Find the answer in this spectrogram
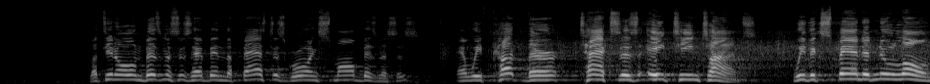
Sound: applause

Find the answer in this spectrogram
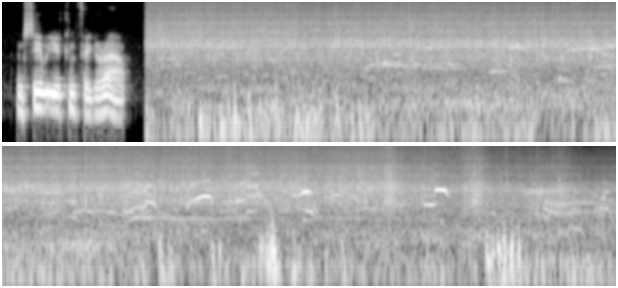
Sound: sounds of water and children playing

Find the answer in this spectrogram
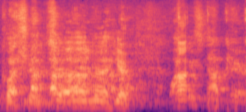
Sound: audience laughs

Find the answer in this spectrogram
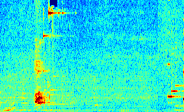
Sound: sounds like something is broken

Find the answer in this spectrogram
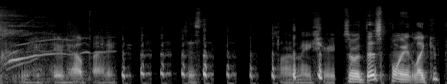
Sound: laughing

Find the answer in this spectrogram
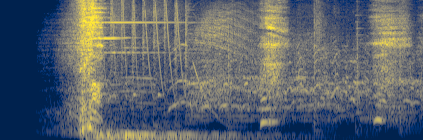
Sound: Mikey gasps; breathing heavily

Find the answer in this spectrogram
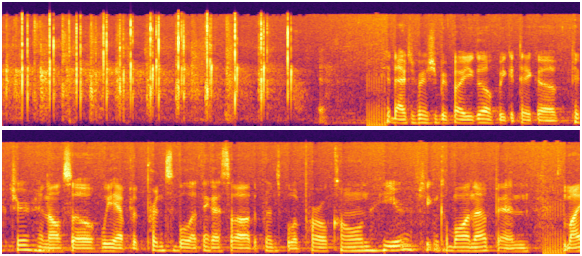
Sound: applause

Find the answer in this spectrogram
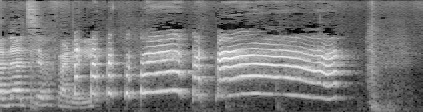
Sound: clucking

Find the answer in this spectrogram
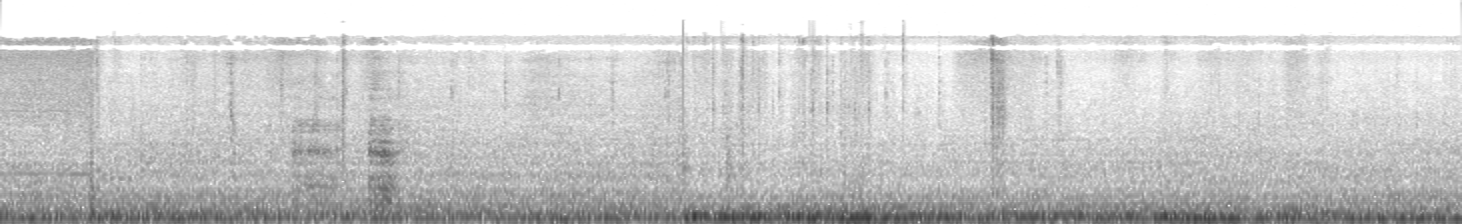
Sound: car driving noises

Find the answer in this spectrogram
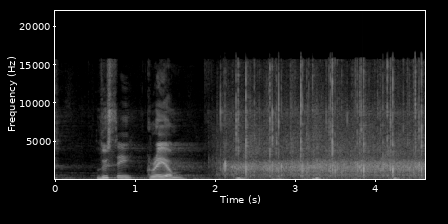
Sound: audience applauding

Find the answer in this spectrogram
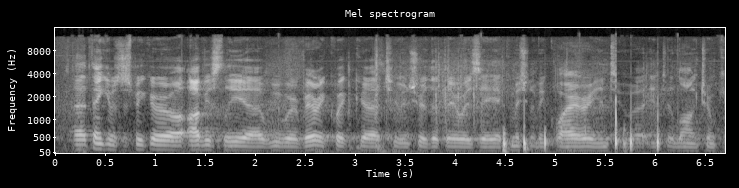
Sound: some Applause

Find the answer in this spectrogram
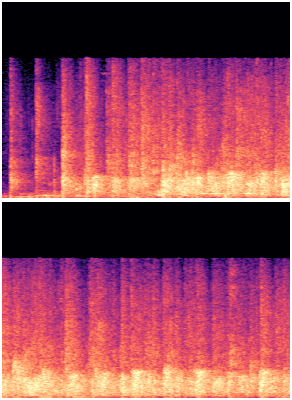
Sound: applause

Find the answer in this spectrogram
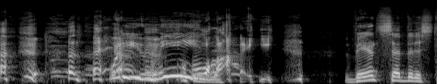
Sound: laughing

